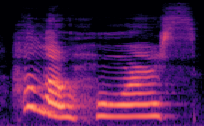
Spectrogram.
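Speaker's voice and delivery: high, loud chirpy duck greeting; cheery duck. Acted. Duck greets the cow, high and loud. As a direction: sing out hello like a happy duck.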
